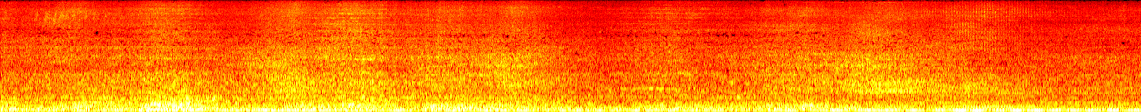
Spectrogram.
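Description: State Railway of Thailand passenger coaches rolling past close by, with a steady rumble of steel wheels on the rails.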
